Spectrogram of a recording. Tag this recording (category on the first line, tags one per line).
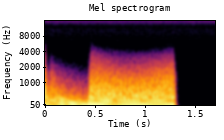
Instrument samples > Synths / Electronic
LPF
flstudio24
140bpm
SATURATION
audacity
MASSIVE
